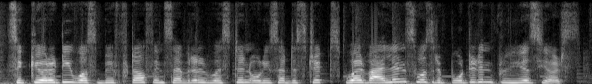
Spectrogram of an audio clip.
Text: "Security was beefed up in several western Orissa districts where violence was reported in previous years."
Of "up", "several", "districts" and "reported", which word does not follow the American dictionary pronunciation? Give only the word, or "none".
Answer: up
